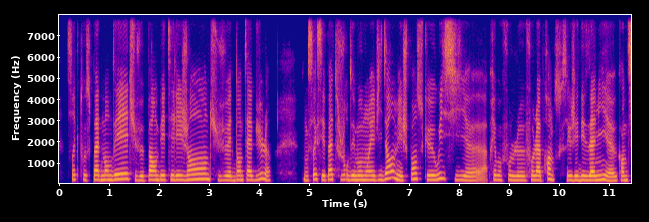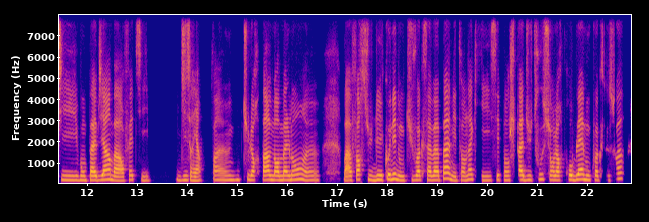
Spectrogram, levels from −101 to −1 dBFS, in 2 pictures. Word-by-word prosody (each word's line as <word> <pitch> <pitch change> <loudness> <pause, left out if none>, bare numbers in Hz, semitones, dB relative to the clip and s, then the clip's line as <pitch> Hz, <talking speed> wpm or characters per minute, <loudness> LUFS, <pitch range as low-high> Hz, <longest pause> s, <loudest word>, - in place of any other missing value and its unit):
c'est 225 - -7
vrai - - -7
que - - -22
tu 220 - -8
oses 210 - -7
pas 220 -1 +3
demander. 225 +4 +2
Tu 235 -5 -6
veux 200 0 -2
pas 215 +2 +2
embêter 215 0 -1
les 215 0 0
gens, 240 +4 +1
tu 225 -3 -9
veux 200 +1 -3
être 195 -1 -1
dans 210 0 -2
ta 210 -1 +1
bulle. 220 +1 -3 0.7
Donc 195 - -6
c'est 195 - -2
vrai 235 - 0
que - - -5
c'est 215 -3 0
pas 225 +2 +2
toujours 220 -1 -8
des 210 0 +1
moments 210 0 0
évidents. 215 +8 0
Mais 220 -6 +1
je 195 - -6
pense 255 +1 -2
que 215 -1 0
oui, 260 +6 -1
si, 210 -5 -2
heu 185 0 -3
après, 220 - -6
bon, 210 - -5
faut 210 +2 -6
le 200 -1 -1
faut 210 +2 -5
l'apprendre, 210 +3 +2
parce - - -15
que - - -19
c'est 200 - -5
vrai 205 - +1
que 200 - -4
j'ai 200 - +3
des 205 0 +1
amis, 210 +1 +4
heu, 180 +1 -1
quand 195 +1 -2
ils 205 -1 -3
vont 200 0 -2
pas 200 +1 +5 0.3
bah, 185 -5 +4
en 180 - -2
fait, 215 +2 -7
ils 185 0 -10 0.5
ils - - -7
disent 205 +1 -4
rien, 185 0 -1 0.2
enfin, 210 0 -3 0.2
tu - - -5
leur 205 -1 -1
parles 215 +1 +5
normalement, 210 +3 +2
heu, 205 +1 -5 0.5
bah, - - +4
à - - +3
force, 225 +3 +1
tu 220 -2 -4
les 215 +2 +1
connais, 235 +2 +4
donc 195 -3 -1
tu 200 +1 -10
vois 210 0 +4
que - - -11
ça 210 - +3
va 205 0 +5
pas. 270 +5 +5
Mais 195 -6 -2
tu 195 - -11
en 195 +1 -2
as 235 - +1
qui 195 -4 -10
s'épanchent 205 -1 -4
pas 215 -1 +7
du 205 0 -6
tout 235 0 -5
sur 210 -3 -2
leurs 200 0 +1
problèmes 225 +2 +4
ou 210 - -1
quoi 205 0 -1
que - - -12
ce 200 - -17
soit. 260 +6 -5
210 Hz, 255 wpm, -23 LUFS, 200-220 Hz, 0.7 s, pas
